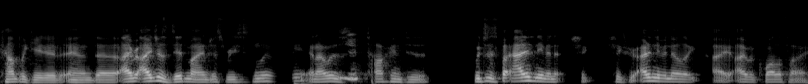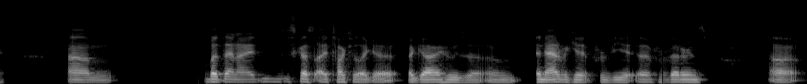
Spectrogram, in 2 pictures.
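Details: Adult man with Tourette syndrome; recurring vocal tic of the word "Shakespeare" interjected into ordinary speech, plus other word tics and shouting tics; vocal tic.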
